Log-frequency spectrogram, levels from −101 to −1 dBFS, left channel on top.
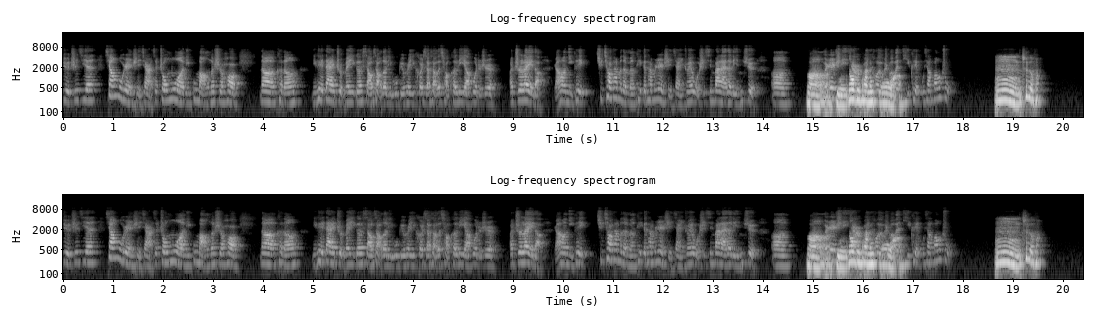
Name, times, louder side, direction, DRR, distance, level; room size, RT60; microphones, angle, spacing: voice 1, 0.0-3.7 3.9-4.7 5.0-8.6 9.0-9.5 9.8-10.4 10.7-13.8 14.2-14.5 14.9-17.7 19.0-19.5, left 3 dB, 55° left, 2.6 m, -39 dB
voice 2, 14.9-16.9 18.6-19.5, left 2 dB, 80° left, 0.9 m, -25 dB
8.8 x 3.8 x 6.4 m
head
